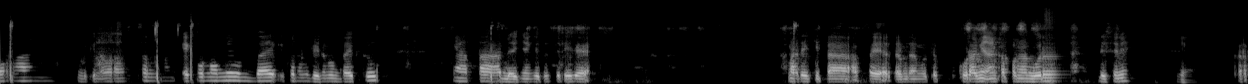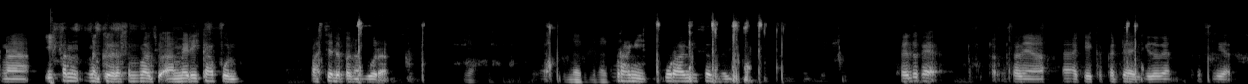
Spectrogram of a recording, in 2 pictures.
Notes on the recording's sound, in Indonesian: Mohon maaf atas ketidaknyamanan audio (sudah sebisa mungkin diselamatkan, tapi ini hasil paling maksimal).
